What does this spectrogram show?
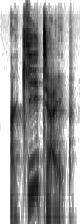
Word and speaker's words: archetype: hate our language okay so the archetype archetype our key type goodness we're never going to talk about Path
